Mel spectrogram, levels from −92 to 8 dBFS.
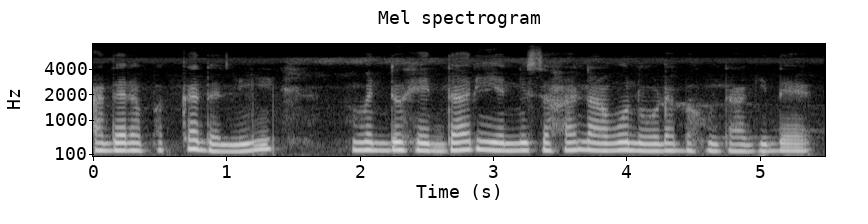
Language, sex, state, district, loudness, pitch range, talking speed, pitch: Kannada, female, Karnataka, Bangalore, -16 LUFS, 190-210 Hz, 75 wpm, 200 Hz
